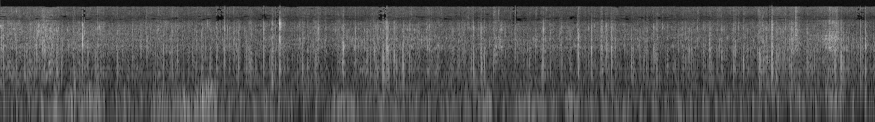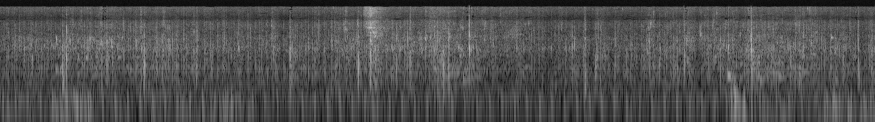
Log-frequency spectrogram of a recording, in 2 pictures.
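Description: Heavy rain falling steadily on shallow floodwater, with many scattered sharper taps and splashes over the even hiss.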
